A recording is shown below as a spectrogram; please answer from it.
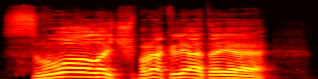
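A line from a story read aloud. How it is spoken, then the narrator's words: Tearful shout, pain and anger. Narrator (Russian): кричал он, в его плачущем голосе слышались боль и злоба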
